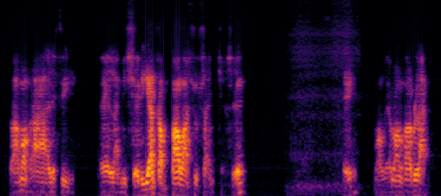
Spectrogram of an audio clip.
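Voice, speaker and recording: In a dry, close recording with no echo, the man speaks fairly slowly. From Catalonia, Spain. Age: 60s. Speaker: political commentator. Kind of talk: podcast discussion. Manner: animated.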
